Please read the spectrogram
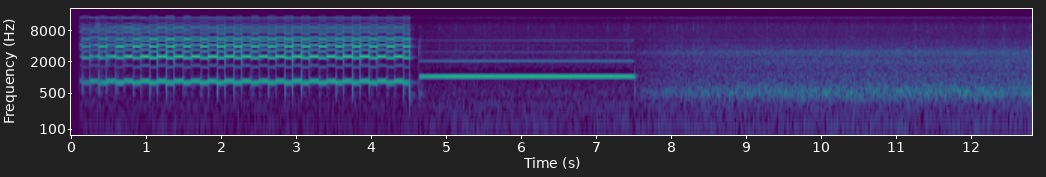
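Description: Reecom R-1630 Public Alert weather radio sounding its warning alarm: a rapid two-pitch electronic beeping for about four and a half seconds. Next comes a steady single tone of about 1 kHz, the NOAA Weather Radio 1050 Hz warning alert tone, which cuts off sharply after about three seconds. After that comes the broadcast's background hiss, which signals that a warning message is about to be read.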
